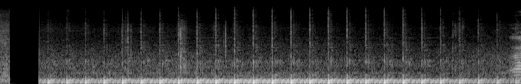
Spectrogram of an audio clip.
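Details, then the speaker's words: Mazda3 at idle: uneven lumpy exhaust chuff with regular stumbles; misfire caused by the holder securing an ignition coil coming loose, letting the coil drop down. "right there you can hear the misfire happening it's very very obvious I've actually already gone ahead and figured out what it was this stir right here this poll actually that's holding the missing coil on came loose and was just letting this kind of plop down a little bit"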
